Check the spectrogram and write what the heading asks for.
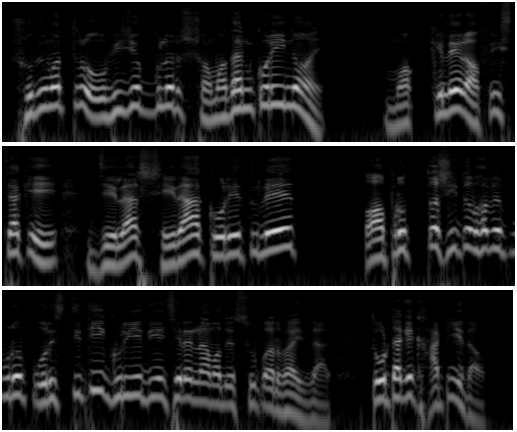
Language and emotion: Bengali, surprised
